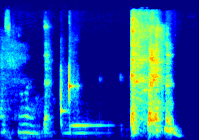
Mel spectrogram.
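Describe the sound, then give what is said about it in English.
A loud, harsh cough caused by a disability comes in a short cluster of rough hacking bursts, preceded by a few brief vocal sounds and a faint sustained tone. “Excuse my cough, it's part of my disability.”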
